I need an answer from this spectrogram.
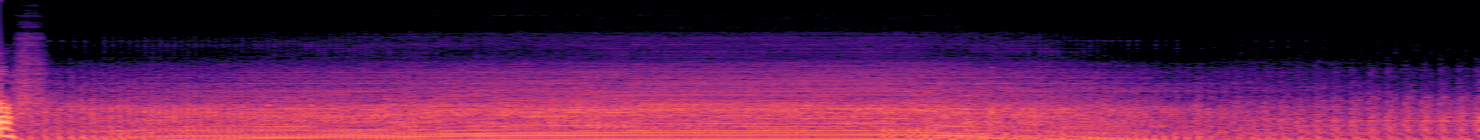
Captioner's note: engine revving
